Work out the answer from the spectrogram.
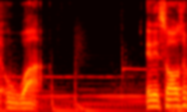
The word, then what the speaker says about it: は: it in the background it is pronounced as wa it is also pronounced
